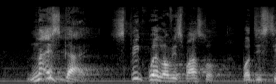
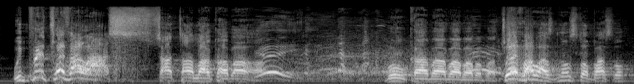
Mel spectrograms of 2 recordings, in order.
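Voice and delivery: loud mock boasting; 7 dB louder than usual. Young believer boasting to pastor about praying, loud mock bragging. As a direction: blast it out like a show-off praying in tongues. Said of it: "They are boasting".

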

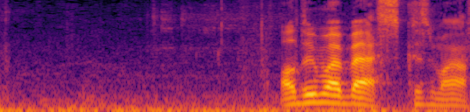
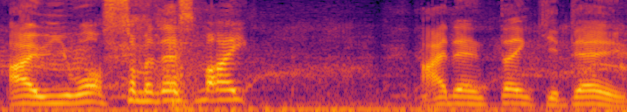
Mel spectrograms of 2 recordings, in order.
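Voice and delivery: raised, taunting Aussie challenge; Australian accent; 4 semitones higher, 4 dB louder than usual. Acted. Player daring a zombie to fight, loud Australian accent. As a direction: square up in a put-on Australian accent. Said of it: "How's my Australian accent?".

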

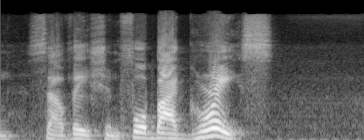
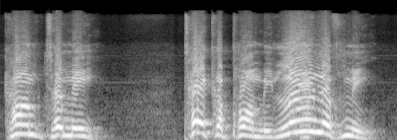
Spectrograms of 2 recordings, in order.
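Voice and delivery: preaching; 8 semitones higher, 8 dB louder than usual. Real, not acted.

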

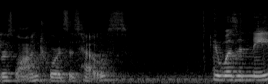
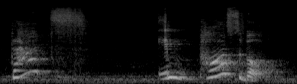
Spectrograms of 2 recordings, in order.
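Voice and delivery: much higher, slow disbelief; shocked cry; 11 semitones higher, much slower than usual. Acted. Sherry seeing the impossible photo, shocked cry. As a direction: gasp it out in disbelief. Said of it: "Sherry cried".

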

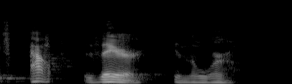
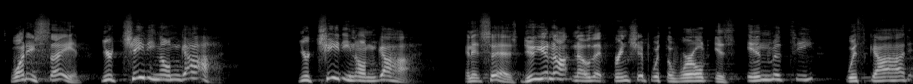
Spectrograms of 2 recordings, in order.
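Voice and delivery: raised, higher preaching voice; forceful preaching; 8 semitones higher, 5 dB louder than usual. Acted. Preacher warning the congregation against cheating on God, forcefully. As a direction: drive the warning home to the congregation.

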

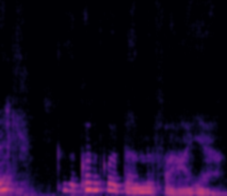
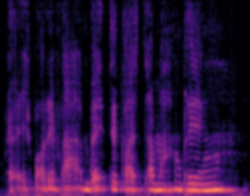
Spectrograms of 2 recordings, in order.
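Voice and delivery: mom's yell; 8 semitones higher, 9 dB louder than usual. Retold or imitated. Imitating her mother yelling about the hot water. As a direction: nag like a scolding mother. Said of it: "råbte min mor og skreg altid".

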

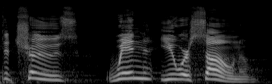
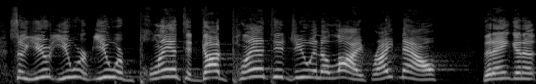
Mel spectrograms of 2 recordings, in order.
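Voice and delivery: usual speaking voice

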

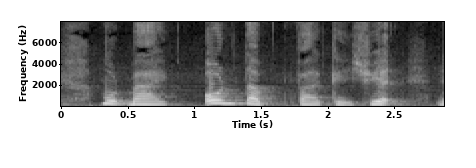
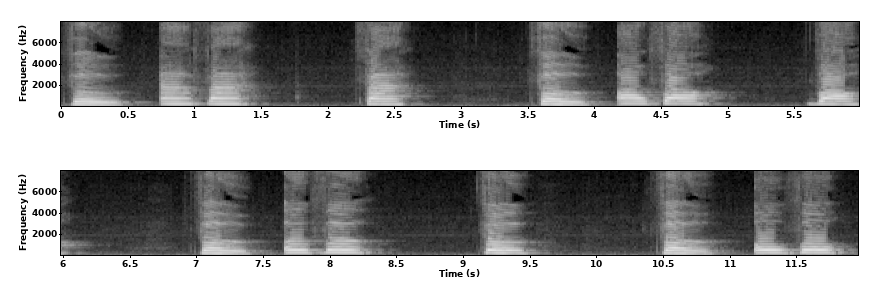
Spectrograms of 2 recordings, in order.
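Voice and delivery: slow spelling then reading; 3 dB louder, slower than usual. Shown as a demonstration. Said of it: "cùng cô đánh vần và đọc".

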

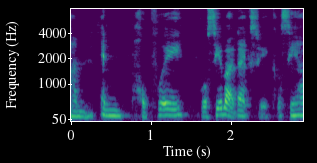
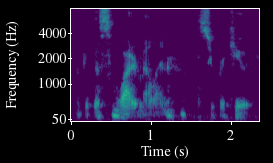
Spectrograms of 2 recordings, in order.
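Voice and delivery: whispering; 3 semitones lower, 12 dB quieter than usual. Real, not acted. Showing keychain, hushed.

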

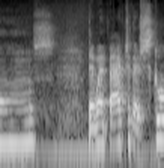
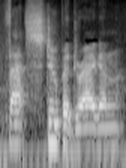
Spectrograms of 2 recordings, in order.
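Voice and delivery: plain reading voice

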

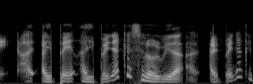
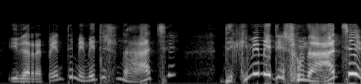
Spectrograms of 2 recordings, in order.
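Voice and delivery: higher and louder, slow exasperated protest; mock indignant complaint; 7 semitones higher, 6 dB louder than usual. She imagines scolding the staffer, building indignant and higher. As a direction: drag out the protest, building to a cry.

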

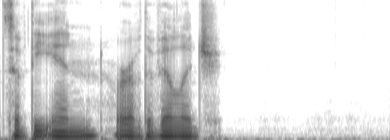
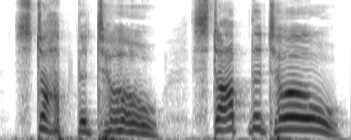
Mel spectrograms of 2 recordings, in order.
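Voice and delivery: high, slow bellow, building louder; father's roar; 11 semitones higher, 6 dB louder, much slower than usual. A narrator's reading. Father calling to save his daughter on the tow, roaring louder. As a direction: stretch each word into a rising, louder yell. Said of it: "her father roared".

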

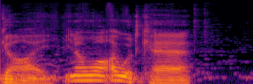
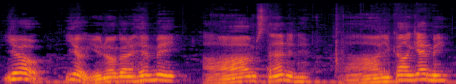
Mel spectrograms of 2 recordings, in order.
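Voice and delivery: higher, cocky enemy teasing the player; mock cocky enemy taunt, pitched up; 6 semitones higher than usual. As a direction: voice a smug grunt daring you to shoot. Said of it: "You're kind of standing there like".

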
